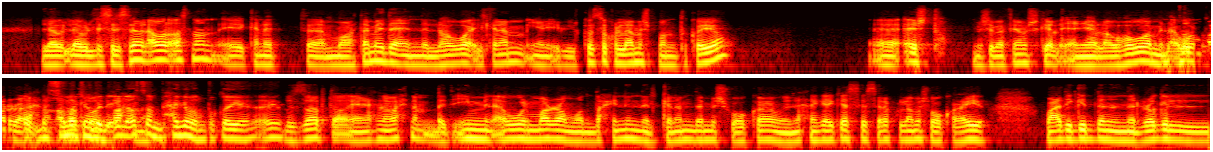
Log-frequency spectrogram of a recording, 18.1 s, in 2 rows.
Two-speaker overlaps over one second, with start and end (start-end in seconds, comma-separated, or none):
8.7-10.3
